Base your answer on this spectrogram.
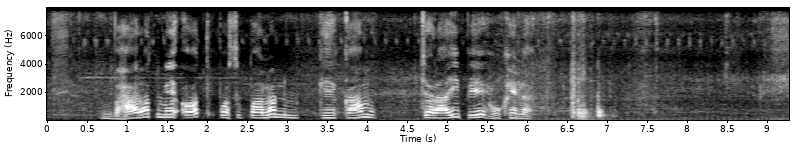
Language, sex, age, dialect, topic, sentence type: Bhojpuri, male, 25-30, Northern, agriculture, statement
